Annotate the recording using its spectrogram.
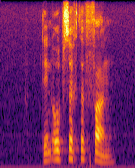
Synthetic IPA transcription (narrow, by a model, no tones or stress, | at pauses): tɛnʔɔpsəχtəfɐn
